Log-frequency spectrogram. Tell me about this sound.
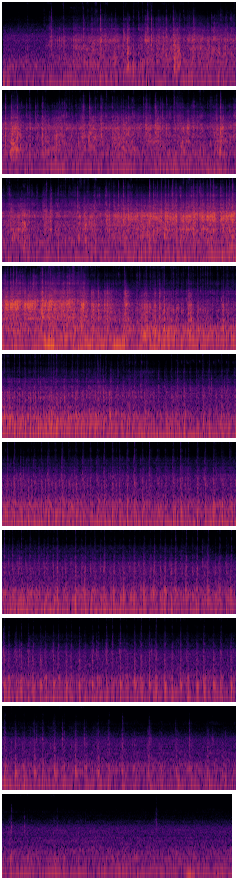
A plastic salad spinner.
spin, whirl, twist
